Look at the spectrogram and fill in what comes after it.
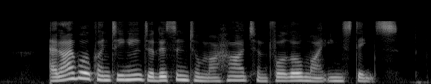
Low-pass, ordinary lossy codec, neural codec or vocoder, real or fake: none; none; codec, 16 kHz, 1 kbps, FunCodec, trained on LibriTTS, 50 frames a second; fake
